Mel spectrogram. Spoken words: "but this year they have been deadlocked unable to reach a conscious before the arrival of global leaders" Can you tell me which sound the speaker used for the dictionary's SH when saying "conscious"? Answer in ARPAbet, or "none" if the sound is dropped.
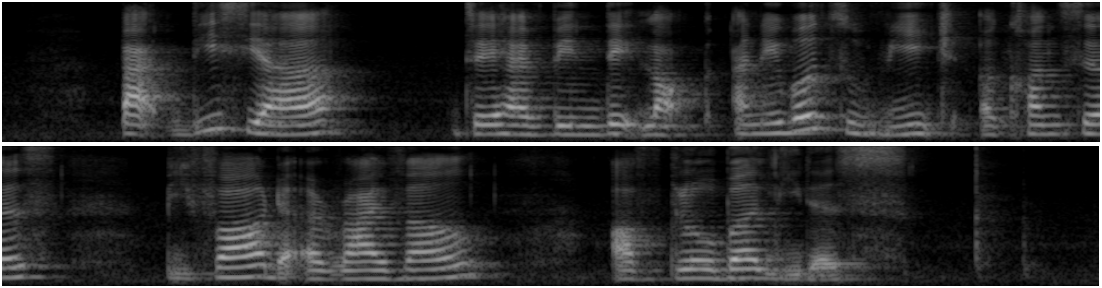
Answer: S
